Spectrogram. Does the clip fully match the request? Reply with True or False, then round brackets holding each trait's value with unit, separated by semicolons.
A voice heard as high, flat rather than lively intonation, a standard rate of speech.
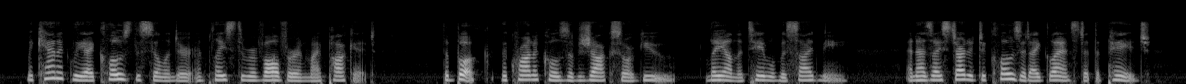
True (195 Hz; 2.3 semitones; 185 wpm)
